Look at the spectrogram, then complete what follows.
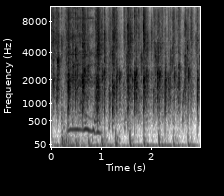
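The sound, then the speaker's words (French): Audience applause at a school sporting event hosted by the French lycée in Singapore: dense, steady clapping that holds across the whole stretch, with voices and a brief sustained vocal tone rising over it early on. “Un tonnerre d'applaudissements également pour ma collègue animatrice Emma.”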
